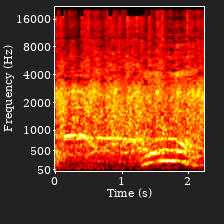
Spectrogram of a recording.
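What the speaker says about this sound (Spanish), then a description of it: "Denle ese aplauso más fuerte para Él." Church congregation clapping for Jesus during a pastor's sermon, a steady wash of applause with a voice speaking and singing over it.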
